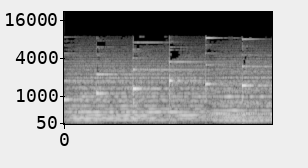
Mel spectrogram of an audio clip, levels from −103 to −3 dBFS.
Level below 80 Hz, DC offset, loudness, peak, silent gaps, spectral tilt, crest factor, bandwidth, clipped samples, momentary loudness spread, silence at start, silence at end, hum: -62 dBFS; under 0.1%; -22 LUFS; -6 dBFS; none; -4 dB/octave; 18 dB; 9.4 kHz; under 0.1%; 6 LU; 0 s; 0 s; none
